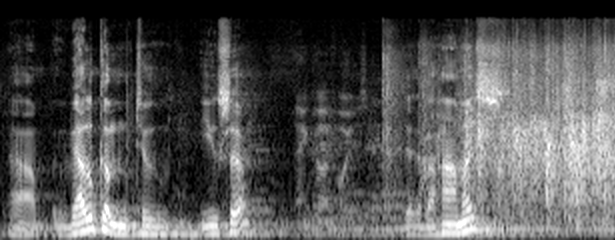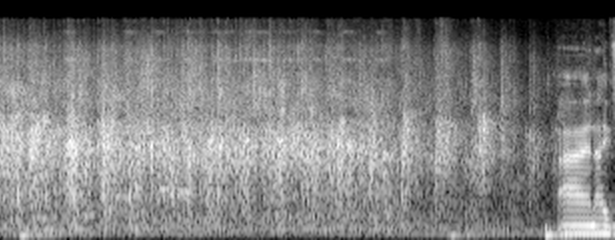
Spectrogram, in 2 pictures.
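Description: A middle-aged man preaches with feeling into a microphone in an echoing hall.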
